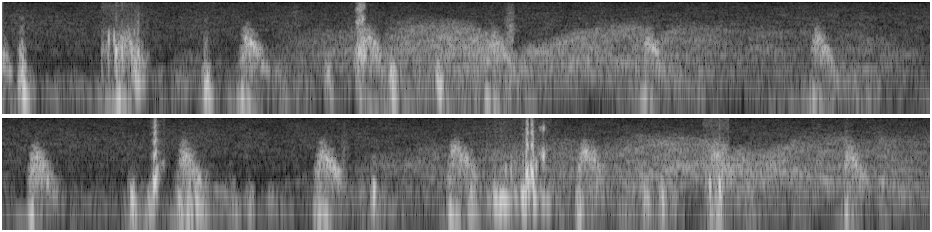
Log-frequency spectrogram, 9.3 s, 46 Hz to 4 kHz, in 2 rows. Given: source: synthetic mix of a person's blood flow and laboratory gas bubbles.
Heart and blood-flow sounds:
Doppler ultrasound of blood flow; subclavian vein
0.49-0.74 s: bubbles
1.74-1.87 s: bubbles
5.37-5.47 s: bubbles
7.06-7.39 s: bubbles
8.14-8.28 s: bubbles
From the record:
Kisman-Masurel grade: 123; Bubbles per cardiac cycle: 1 to 2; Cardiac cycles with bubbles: 10 to 50%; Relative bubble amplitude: loud (0.450 to 0.775); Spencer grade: 2 (many but less than half of the cardiac periods contain bubble signals, singularly or in groups); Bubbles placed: anywhere in the cardiac cycle

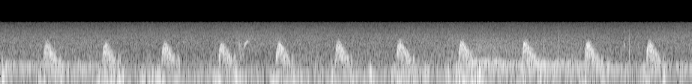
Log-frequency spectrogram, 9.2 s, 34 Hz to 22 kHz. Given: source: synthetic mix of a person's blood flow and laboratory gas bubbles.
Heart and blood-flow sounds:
Doppler ultrasound of blood flow; subclavian vein
3.14-3.35 s: bubbles
8.30-8.35 s: bubbles
From the record:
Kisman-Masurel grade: 121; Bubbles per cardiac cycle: 1 to 2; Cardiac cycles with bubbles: 10 to 50%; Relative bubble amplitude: barely perceptible (0.100 to 0.250); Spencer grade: 2 (many but less than half of the cardiac periods contain bubble signals, singularly or in groups); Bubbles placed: anywhere in the cardiac cycle

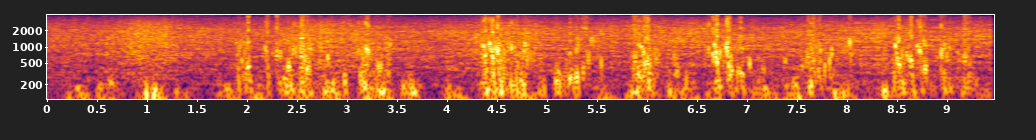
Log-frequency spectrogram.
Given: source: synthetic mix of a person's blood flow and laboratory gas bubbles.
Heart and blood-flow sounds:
Doppler ultrasound of blood flow; precordium
1.90-2.10 s: bubbles
2.19-2.69 s: bubbles
2.80-2.88 s: bubbles
2.97-3.07 s: bubbles
3.11-3.50 s: bubbles
4.34-5.03 s: bubbles
5.08-5.62 s: bubbles
5.84-6.17 s: bubbles
6.21-6.47 s: bubbles
6.62-7.23 s: bubbles
7.38-7.45 s: bubbles
7.55-8.11 s: bubbles
8.36-9.35 s: bubbles
From the record:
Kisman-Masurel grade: 332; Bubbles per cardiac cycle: rolling drumbeat, 9 or more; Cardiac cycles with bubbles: 50 to 99%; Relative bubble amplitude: moderate (0.250 to 0.450); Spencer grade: 3 (all of the cardiac periods contain showers or single bubble signals, but not dominating or overriding the cardiac motion signals); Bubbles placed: anywhere in the cardiac cycle

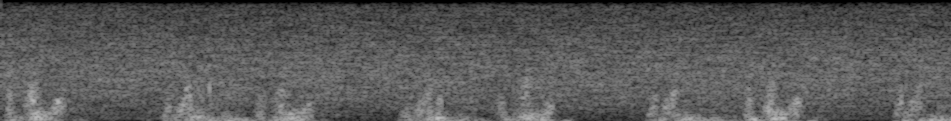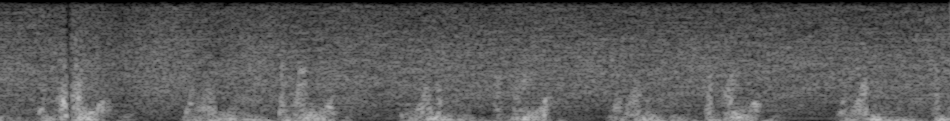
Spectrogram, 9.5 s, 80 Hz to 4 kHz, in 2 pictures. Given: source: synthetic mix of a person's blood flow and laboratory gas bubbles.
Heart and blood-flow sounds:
Doppler ultrasound of blood flow; precordium
1.02-1.10 s: bubbles
From the record:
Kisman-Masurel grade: 111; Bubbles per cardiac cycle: 1 to 2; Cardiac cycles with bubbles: 1 to 10%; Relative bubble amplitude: barely perceptible (0.100 to 0.250); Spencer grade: 1 (occasional bubble signal discernible with the cardiac motion signal, with majority of cardiac periods free of bubbles); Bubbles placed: anywhere in the cardiac cycle

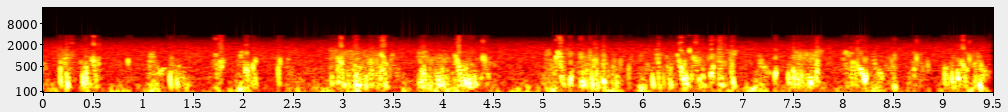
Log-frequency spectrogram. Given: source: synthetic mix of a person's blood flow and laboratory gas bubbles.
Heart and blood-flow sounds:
Doppler ultrasound of blood flow; precordium
0.17-0.62 s: bubbles
0.85-0.92 s: bubbles
1.27-1.48 s: bubbles
1.72-1.88 s: bubbles
2.02-2.20 s: bubbles
2.35-2.44 s: bubbles
2.84-3.55 s: bubbles
3.76-4.50 s: bubbles
5.14-5.94 s: bubbles
6.09-7.00 s: bubbles
7.32-7.41 s: bubbles
7.46-7.83 s: bubbles
8.01-8.31 s: bubbles
8.50-8.60 s: bubbles
8.71-8.92 s: bubbles
9.01-9.46 s: bubbles
From the record:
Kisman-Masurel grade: 343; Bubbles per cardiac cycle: rolling drumbeat, 9 or more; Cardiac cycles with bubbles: 100%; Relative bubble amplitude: loud (0.450 to 0.775); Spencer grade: 3 (all of the cardiac periods contain showers or single bubble signals, but not dominating or overriding the cardiac motion signals); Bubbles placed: only in the low amplitude regions of the cardiac cycle

